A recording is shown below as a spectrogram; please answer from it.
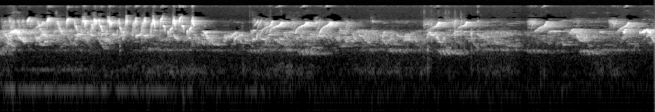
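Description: Several birds singing and calling at once: many quick, high chirps overlapping, coming fastest in the first two seconds and then continuing in looser bursts.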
